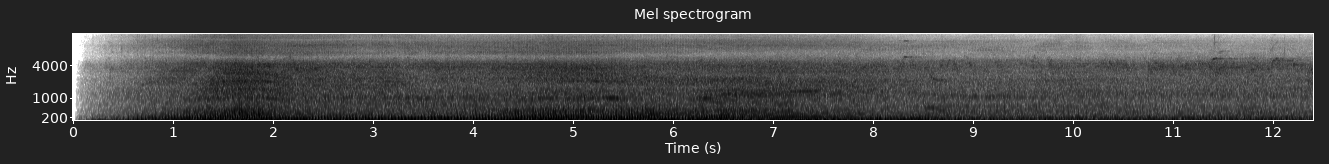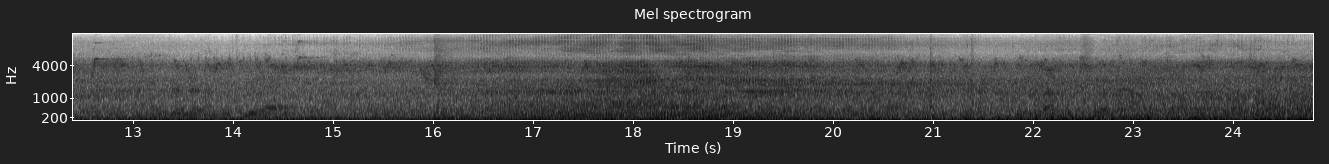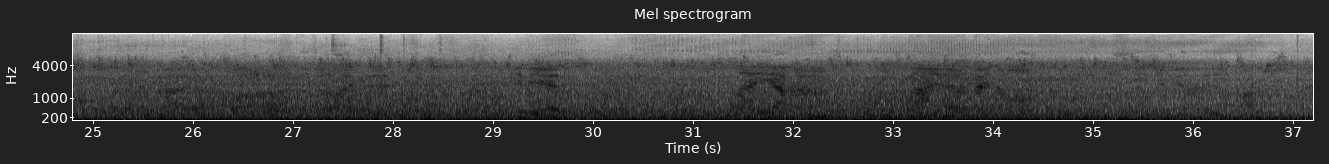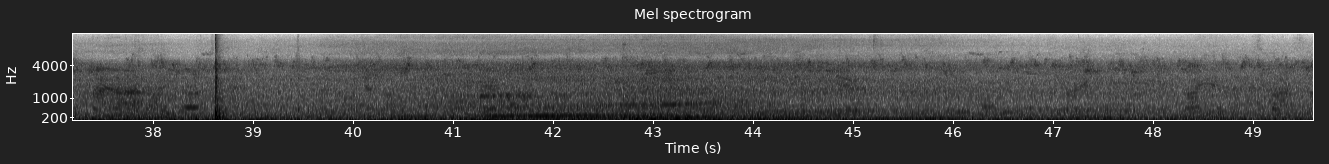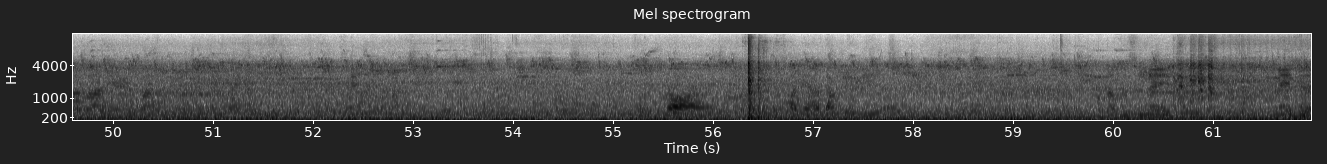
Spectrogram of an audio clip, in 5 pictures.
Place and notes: {"title": "Ershui Station, 二水鄉 - Square in the station", "date": "2018-02-15 08:48:00", "description": "In the Square in the station, lunar New Year, Traffic sound, Bird sounds\nBinaural recordings, Sony PCM D100+ Soundman OKM II", "latitude": "23.81", "longitude": "120.62", "altitude": "85", "timezone": "Asia/Taipei"}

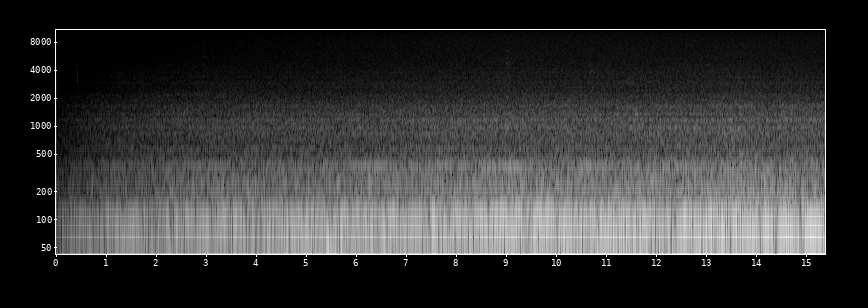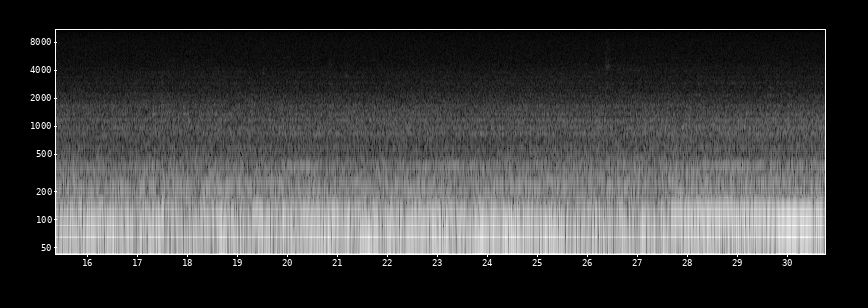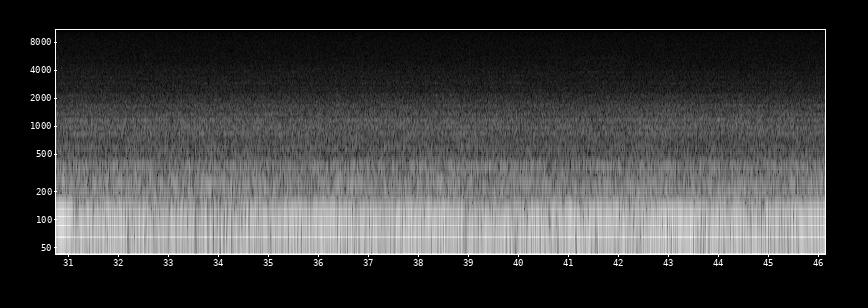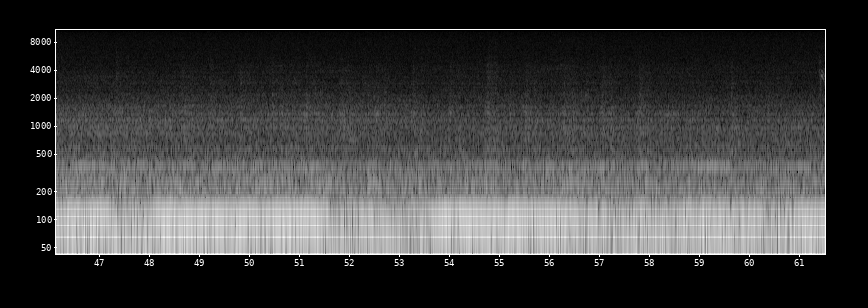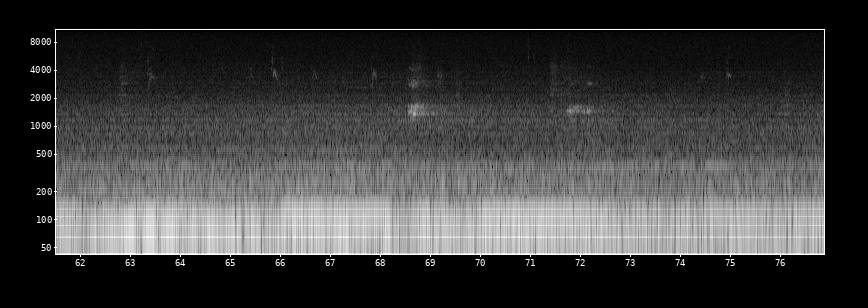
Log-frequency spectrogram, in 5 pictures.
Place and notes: {"title": "Maribor, Slovenia - one square meter: electrical box", "date": "2012-08-29 14:02:00", "description": "atop the concrete wall sits one ruined electrical box, with various holes in the side in which a small microphone can be placed. all recordings on this spot were made within a few square meters' radius.", "latitude": "46.56", "longitude": "15.65", "altitude": "263", "timezone": "Europe/Ljubljana"}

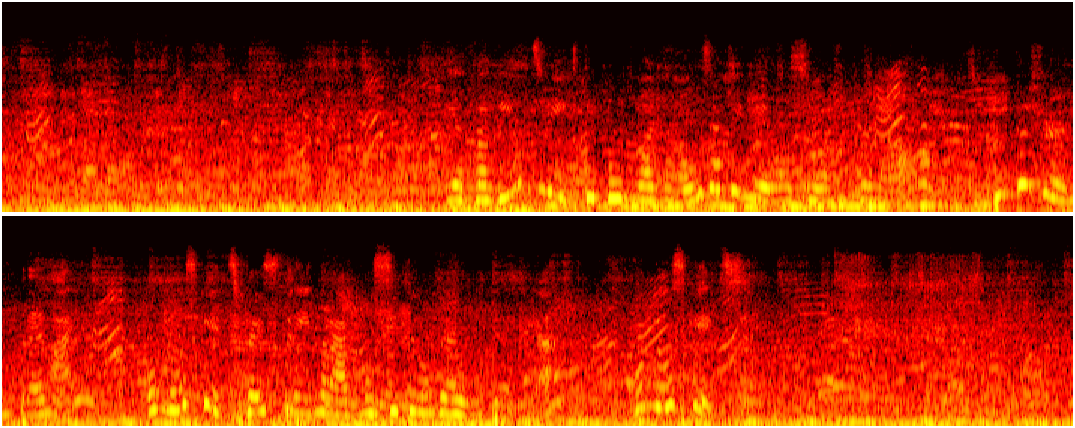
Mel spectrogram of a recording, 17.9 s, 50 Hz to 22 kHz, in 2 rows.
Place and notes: {"title": "wien-stadlau, wheel of fortune", "date": "2010-09-24 17:06:00", "description": "wheel of fortune at the stadlauer kirtag annual fair 2010", "latitude": "48.22", "longitude": "16.45", "altitude": "156", "timezone": "Europe/Vienna"}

